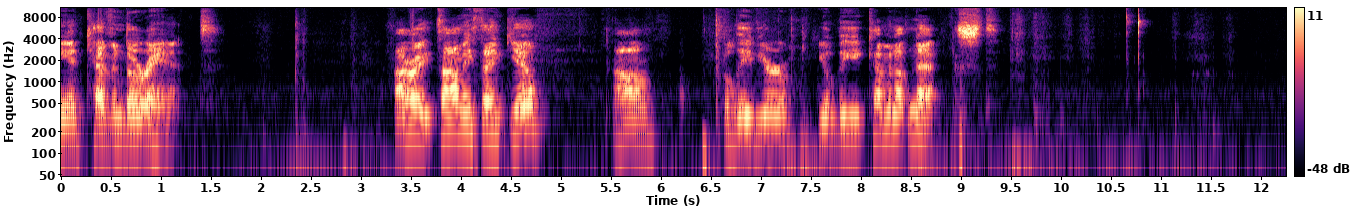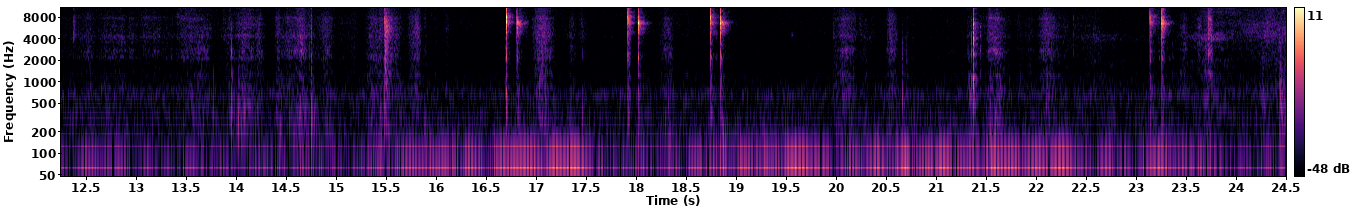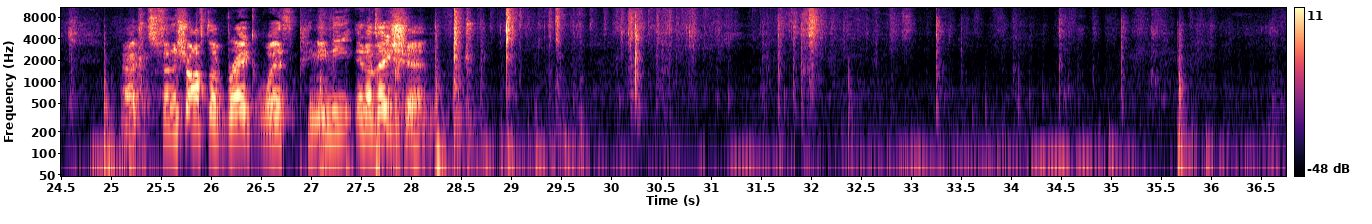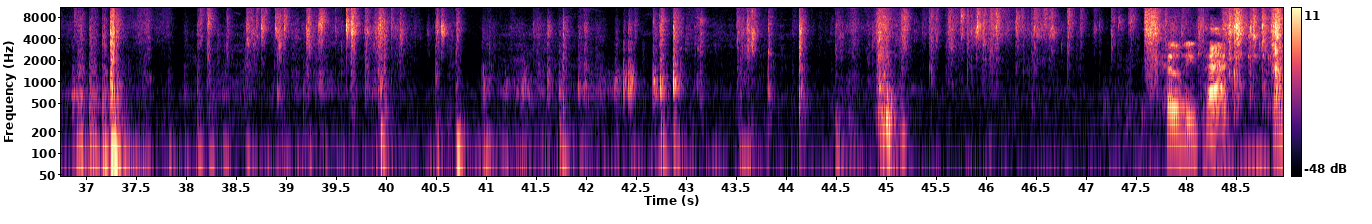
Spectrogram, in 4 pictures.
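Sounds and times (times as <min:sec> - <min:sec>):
handling noises on a desk: 0:26.8 - 0:48.9.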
